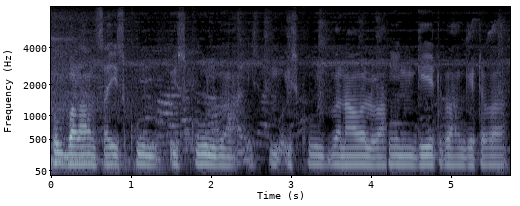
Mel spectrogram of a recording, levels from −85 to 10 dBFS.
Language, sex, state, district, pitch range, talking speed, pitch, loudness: Hindi, male, Uttar Pradesh, Gorakhpur, 120-125 Hz, 145 wpm, 125 Hz, -33 LUFS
